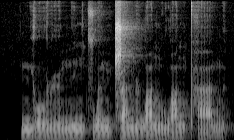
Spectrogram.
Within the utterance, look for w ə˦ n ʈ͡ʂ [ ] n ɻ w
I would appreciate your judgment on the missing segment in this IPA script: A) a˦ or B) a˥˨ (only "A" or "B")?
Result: A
